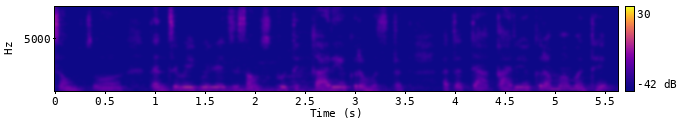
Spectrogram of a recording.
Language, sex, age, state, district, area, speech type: Marathi, female, 18-30, Maharashtra, Ratnagiri, rural, spontaneous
